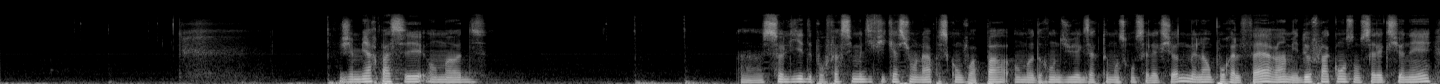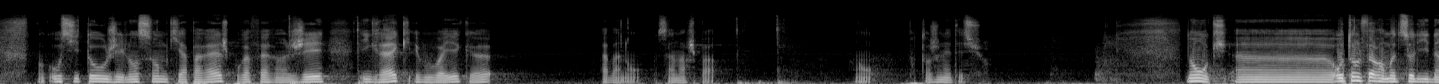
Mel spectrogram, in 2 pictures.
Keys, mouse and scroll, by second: 0.5 shift+right click, 2.2 g, 5.2 click, 5.4 g, 7.4 click, 8.2 click, 16.1 g.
